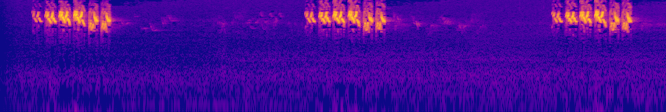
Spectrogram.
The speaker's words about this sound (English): A mnemonic for this bird is tree, tree, tree, tree, sweet, sweet, or cheery, cheery, cheery, cheery, cheery, cheery.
